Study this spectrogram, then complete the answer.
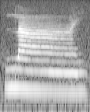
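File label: "laai6", Cantonese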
